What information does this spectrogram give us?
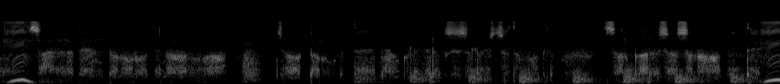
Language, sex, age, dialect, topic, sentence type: Kannada, male, 25-30, Mysore Kannada, banking, statement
